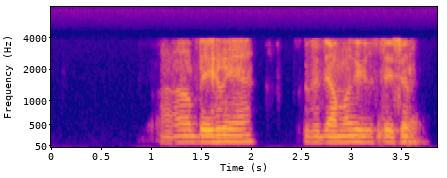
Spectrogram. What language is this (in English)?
Punjabi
